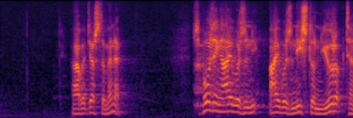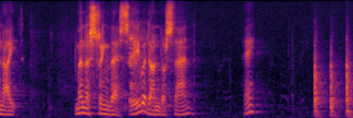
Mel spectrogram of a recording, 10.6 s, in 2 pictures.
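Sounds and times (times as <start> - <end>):
speech: 1.1 - 2.0, 3.0 - 5.7, 6.4 - 8.3, 9.0 - 9.3
knocking at a door: 10.0 - 10.5.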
